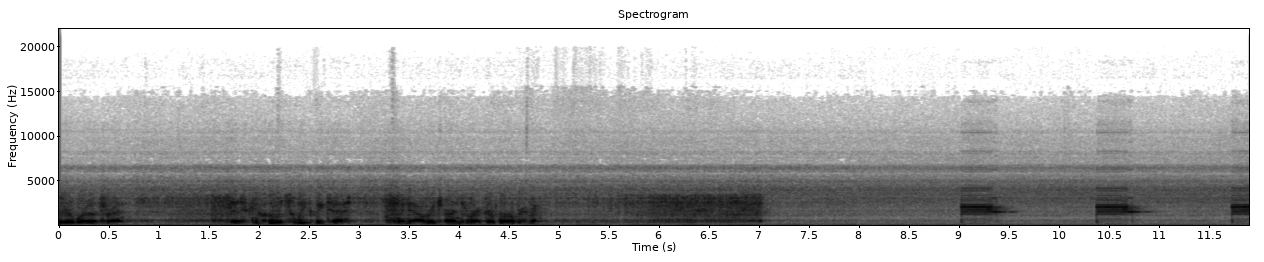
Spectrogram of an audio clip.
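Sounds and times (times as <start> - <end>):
radio static: 0.0 - 7.1.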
